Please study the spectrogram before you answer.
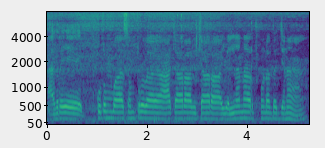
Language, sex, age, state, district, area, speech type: Kannada, male, 18-30, Karnataka, Mysore, rural, spontaneous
